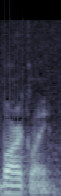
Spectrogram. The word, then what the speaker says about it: Berkeley: named Bishop George Barkley I know it looks like Berkeley but it's pronounced Barkley so Bishop Barkley decided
